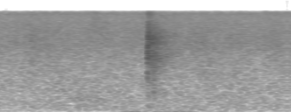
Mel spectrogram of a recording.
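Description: A single sharp click a little over a second in, over a steady faint hiss.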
